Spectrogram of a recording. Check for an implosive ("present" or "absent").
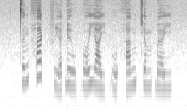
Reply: present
